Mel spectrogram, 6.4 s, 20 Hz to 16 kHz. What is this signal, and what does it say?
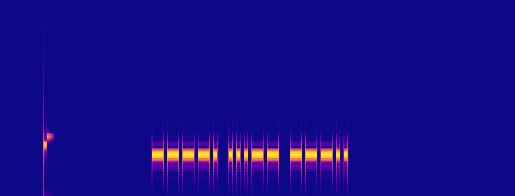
Morse code, heard as a keyed tone, about 25 wpm, 700 Hz. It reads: 938
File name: Three Letter-Number Combinations - 25wpm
